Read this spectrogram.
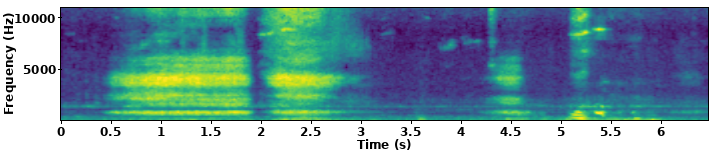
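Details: Squeaky snore: sleep breathing with a long whistling, squeaky tone, then snorting and rattling noises.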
